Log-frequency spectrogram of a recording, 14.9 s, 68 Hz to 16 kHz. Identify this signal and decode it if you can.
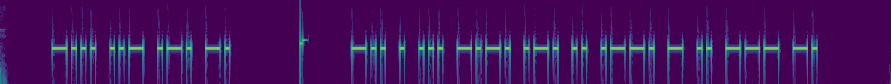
Morse code, heard as a keyed tone, about 15 wpm, 700 Hz. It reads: BURN DESCRIPTION
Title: Sentences from Top 1300 Words - New Word Drill - 15wpm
